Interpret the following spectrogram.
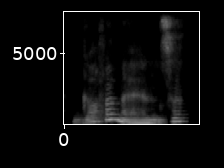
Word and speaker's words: government: of knowledge and information governments remember to have that n in the word government because while we use it um in the spoken language we don't pronounce or hear it that much emphatic so that's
